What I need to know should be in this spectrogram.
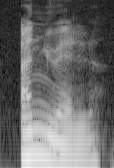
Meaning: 1. annual, yearly 2. annual (with only one growing season)
- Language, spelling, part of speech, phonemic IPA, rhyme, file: French, annuel, adjective, /a.nɥɛl/, -ɥɛl, Fr-annuel.ogg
